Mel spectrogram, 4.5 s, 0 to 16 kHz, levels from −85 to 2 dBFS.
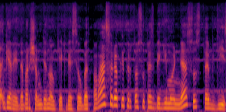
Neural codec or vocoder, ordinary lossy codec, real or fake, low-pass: autoencoder, 48 kHz, 128 numbers a frame, DAC-VAE, trained on Japanese speech; MP3, 96 kbps; fake; 14.4 kHz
